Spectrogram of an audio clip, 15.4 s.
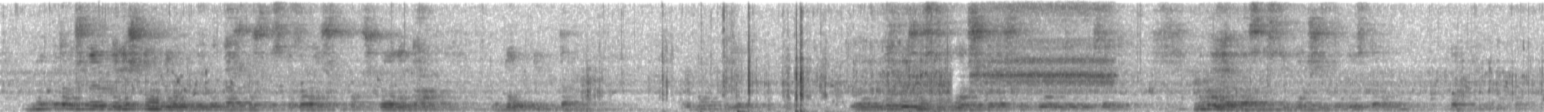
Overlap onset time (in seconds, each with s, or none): none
